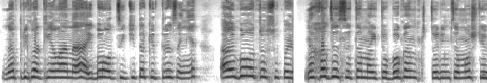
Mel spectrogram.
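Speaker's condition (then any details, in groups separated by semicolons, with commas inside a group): Cerebral palsy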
